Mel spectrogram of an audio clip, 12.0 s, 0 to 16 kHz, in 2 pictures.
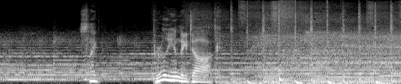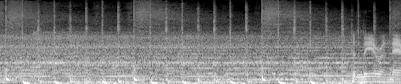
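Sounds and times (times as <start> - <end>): electric guitars: 0.0 - 12.0
driving drum beat: 3.6 - 12.0.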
